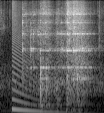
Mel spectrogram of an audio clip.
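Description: A comedic sound effect: a sudden falling tone that slides down in pitch over about a second and a half, with bright metallic ringing tones layered over it.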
